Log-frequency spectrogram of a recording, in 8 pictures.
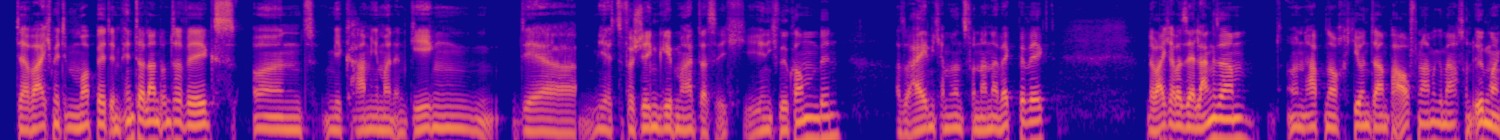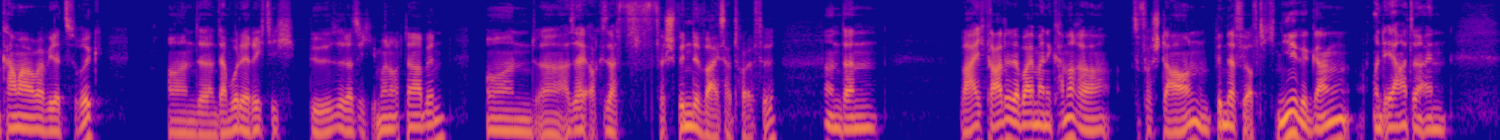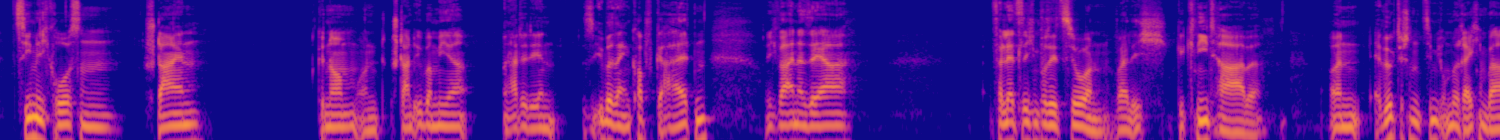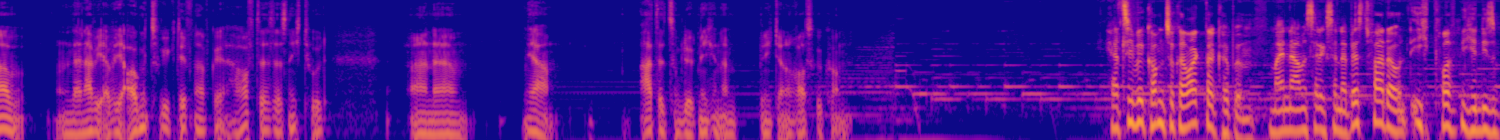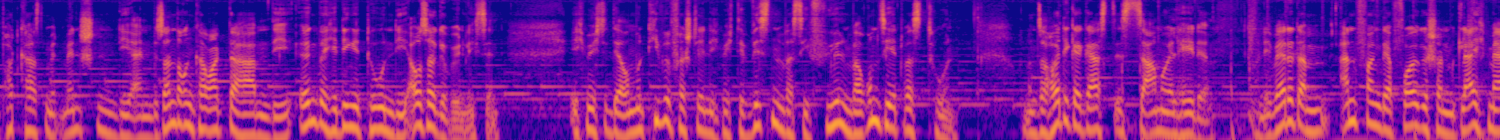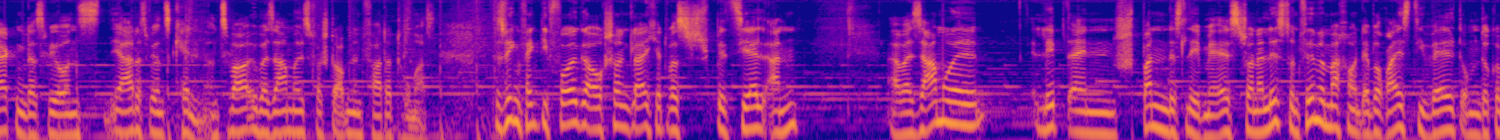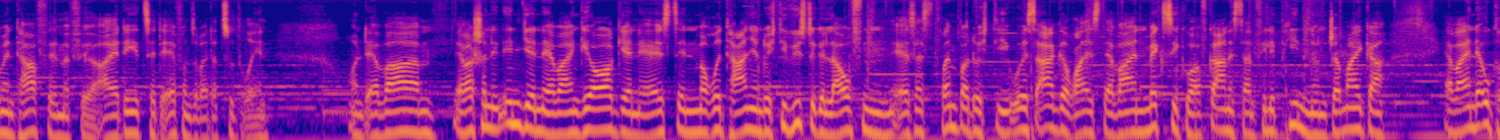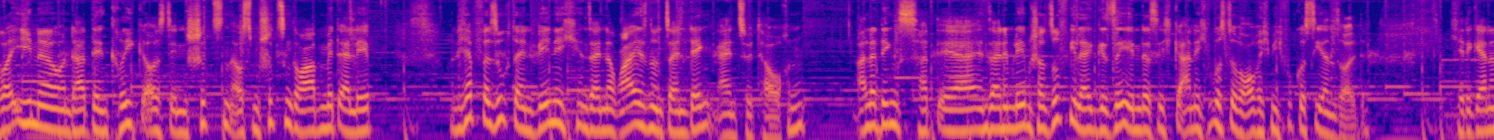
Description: Ein Gespräch mit einem, der die Welt gesehen hat – und trotzdem auf der Suche bleibt.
